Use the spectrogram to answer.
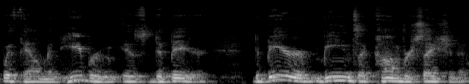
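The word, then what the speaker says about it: דביר: Debir is D-I-B-B-E-R, and it's more like a two-way conversation, as opposed to just like an oracle pronounced by God.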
